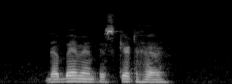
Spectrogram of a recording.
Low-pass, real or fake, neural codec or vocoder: 10.8 kHz; real; none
